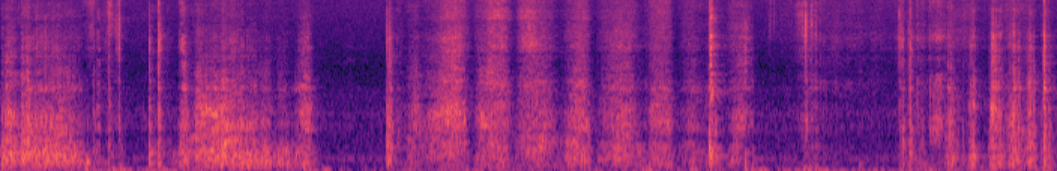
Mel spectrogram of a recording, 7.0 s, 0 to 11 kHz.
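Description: Long red nails scratch and tap along the top edge of a hollow Minute Maid 1.75 L coated paperboard juice carton (fill unknown). Dense, dull rasping scrapes alternate with sharp, dry taps and brief quieter gaps. The sound is mostly low and mid-range, with little brightness.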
